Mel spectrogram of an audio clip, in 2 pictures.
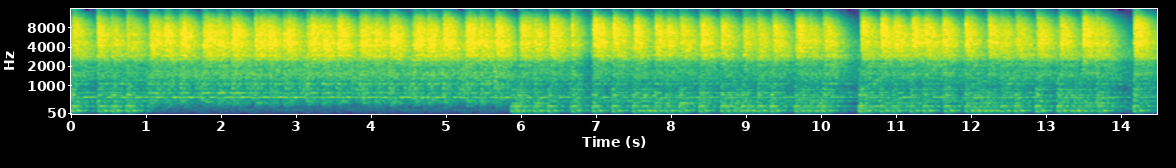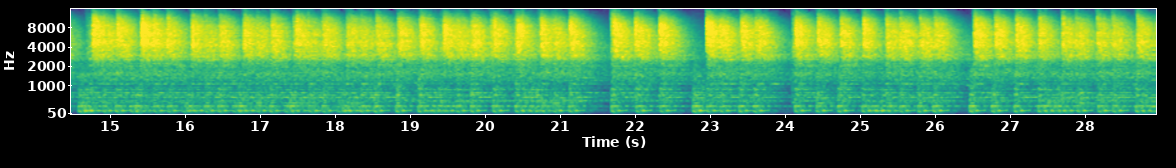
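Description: Traditional lion dance percussion: a large drum beaten in quick strokes, with cymbals clashing and a gong ringing. The deep drum tones drop out for a few seconds soon after the start and then return, with a few brief breaks later.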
